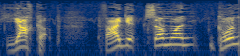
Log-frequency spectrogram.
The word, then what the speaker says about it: Jacob: last time it is pronounced it is not pronounced jacob silverberg it's yakup if i get someone going up to me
